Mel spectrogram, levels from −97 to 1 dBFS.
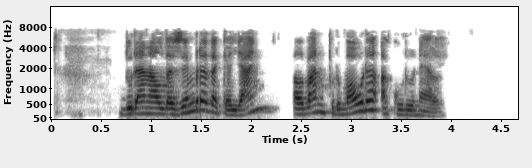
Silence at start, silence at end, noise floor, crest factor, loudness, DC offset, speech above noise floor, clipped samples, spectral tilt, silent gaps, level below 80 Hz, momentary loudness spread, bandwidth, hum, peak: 0.05 s; 0.75 s; -45 dBFS; 16 dB; -15 LUFS; under 0.1%; 30 dB; under 0.1%; -3 dB/octave; 2.30-2.42 s; -60 dBFS; 10 LU; 7.8 kHz; none; 0 dBFS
